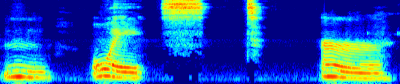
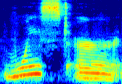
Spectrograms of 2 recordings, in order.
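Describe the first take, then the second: First: "M, oi, s, t, er" sound by sound, paused between. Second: Said in the usual way. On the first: Shown as a demonstration. Teacher guiding spelling of moister, sounding out "M, oi, s, t, er" slowly apart. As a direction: separate every sound in "M, oi, s, t, er". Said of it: "Let's spell it". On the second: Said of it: "Let's say it".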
